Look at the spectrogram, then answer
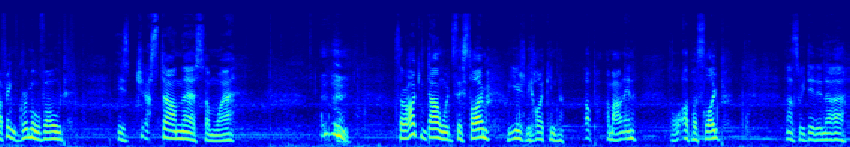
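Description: A travel vlogger rambles and chats while hiking a snowy trail, holding the camera at arm's length outdoors. His voice is on the high side and a bit mellow, he laughs often and uses lots of fillers, and there's slight background noise.

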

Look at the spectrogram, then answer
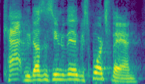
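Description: A man's voice: a little high, animated, brisk, fairly bright tone. A man co-hosting a podcast from his home basement studio, chatting casually and rambling with restarts and chuckles. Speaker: podcast co-host. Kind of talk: casual chat.

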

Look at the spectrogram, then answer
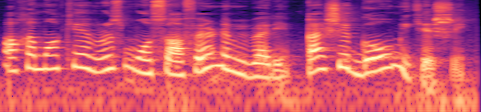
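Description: A woman's voice: high-pitched, expressive, creaky, darkish tone, pitched above the performer's own voice. A woman doing a grumbling old coachman. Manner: complaining, pleading.

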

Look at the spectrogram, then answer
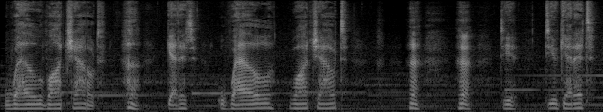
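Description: A man's voice: medium pitch, level tone, slow pace, soft background music, natural voice. A man putting on a rambling old villager voice. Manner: drawling, rambling, pun-proud. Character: lonely talkative old male villager. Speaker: streamer reading game dialogue.

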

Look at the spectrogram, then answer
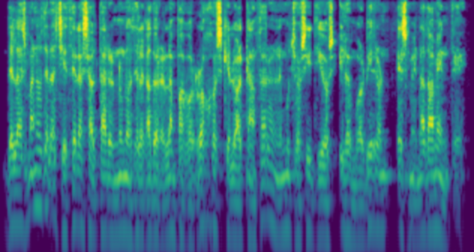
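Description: A man narrates a fantasy novel aloud in an audiobook reading. His delivery is steady and measured, and his voice sits very low. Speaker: audiobook reader. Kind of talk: scripted narration.

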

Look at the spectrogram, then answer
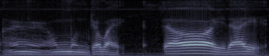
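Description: An actor playing a grumpy, stingy old village chief who scolds and grunts, speaking. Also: male voice, medium pitch, moderate pace, mellow, lo-fi sound, lightly acted. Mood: gruff. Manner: bossy, scolding, full of grunts. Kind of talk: slapstick comedy film acting.

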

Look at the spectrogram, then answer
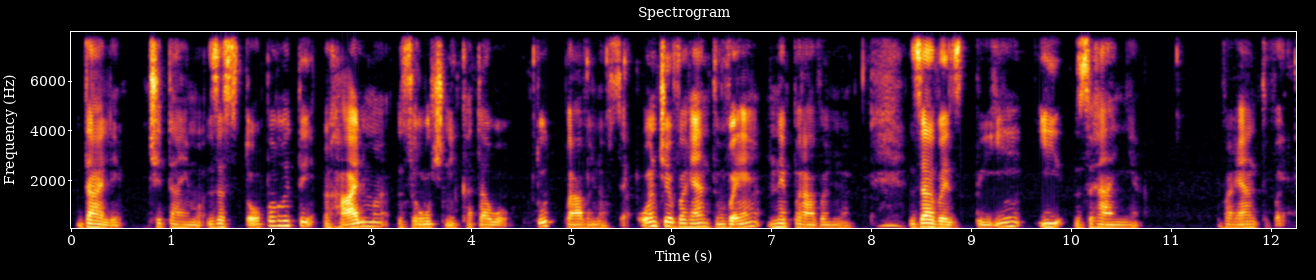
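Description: A young man tutoring, walking through exam questions step by step and slowly spelling out individual sounds. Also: mid-range voice, creaky, a bit bright. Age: young adult. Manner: explains step by step, reading options aloud and slowly spelling out sounds. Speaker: Ukrainian language tutor. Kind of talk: exam walkthrough lesson.

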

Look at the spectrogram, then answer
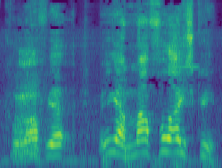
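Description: A man hosting a prank challenge, loudly teasing and laughing as he films his friends. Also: high voice, animated, brisk. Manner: laughing, egging people on. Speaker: host filming a challenge. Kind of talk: loud teasing commentary. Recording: noisy background.

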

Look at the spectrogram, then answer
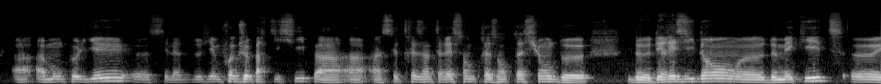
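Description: Formal, halting man with a mellow voice. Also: mid-range voice. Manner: formal, halting, many repeated words. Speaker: network director. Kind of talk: formal address by video.

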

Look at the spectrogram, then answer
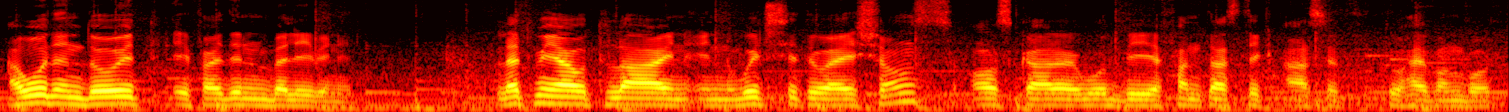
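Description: Man in his 30s, expedition sailor, steady plain talk, medium pitch, faint music behind. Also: moderate pace. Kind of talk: testimonial to camera.

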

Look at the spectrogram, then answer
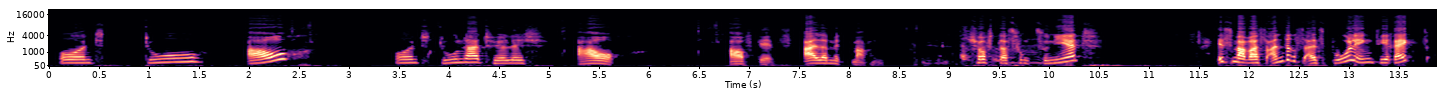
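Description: Speaking through a headset, an adult woman, with a child present, runs a let's play, narrating her game and talking to the characters as she urges and grumbles at them. Her fairly low voice sounds pushed and bright, with no echo.

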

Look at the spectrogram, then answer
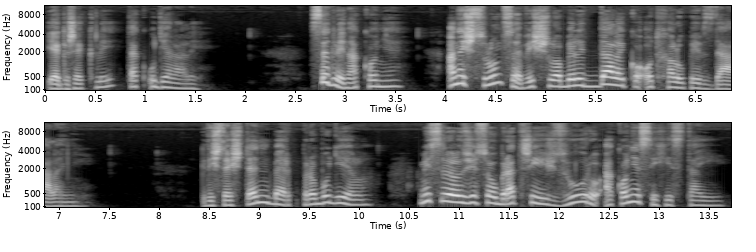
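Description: A woman reading a classic fairy tale aloud in a calm, measured storytelling manner. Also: lowish voice, no room sound, studio quality.

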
